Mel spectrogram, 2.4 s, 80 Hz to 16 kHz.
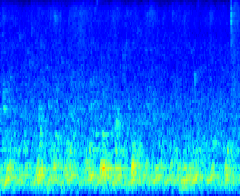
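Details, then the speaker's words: Fluval F406 canister filter on a 90-gallon discus tank, restarted after a water change and cleaning. Soft irregular gurgles and bubbling as it purges water, air and debris from the tube, which settles normally. "since there's water in the filter you can you can hear it popping out the water and there's some some crap that was inside the tube I guess so it should balance itself out in a sec"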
